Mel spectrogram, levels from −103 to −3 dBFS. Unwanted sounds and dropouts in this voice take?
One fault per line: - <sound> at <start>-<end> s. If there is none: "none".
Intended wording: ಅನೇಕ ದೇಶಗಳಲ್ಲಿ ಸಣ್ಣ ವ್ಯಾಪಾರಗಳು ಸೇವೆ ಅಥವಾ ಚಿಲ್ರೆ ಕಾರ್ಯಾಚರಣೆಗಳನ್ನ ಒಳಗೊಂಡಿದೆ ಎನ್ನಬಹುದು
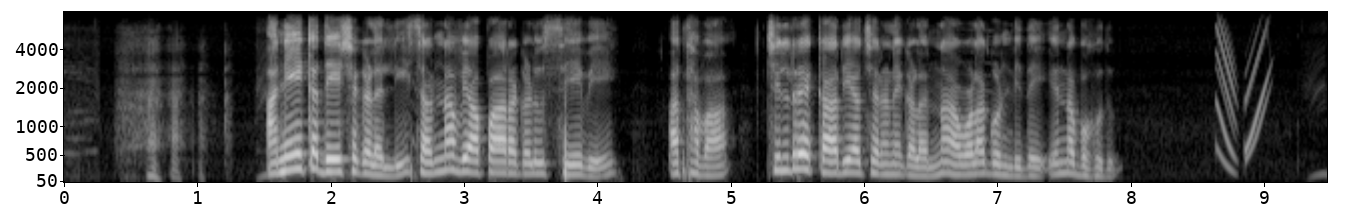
- laugh at 0.4-1.3 s
- chirp at 8.6-9.1 s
